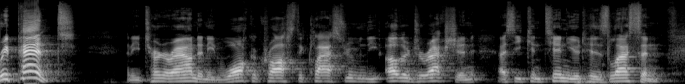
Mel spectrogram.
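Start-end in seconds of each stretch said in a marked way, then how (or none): 0.0-0.8 sudden, very loud, high-pitched yell. Retelling how a Bible teacher demonstrated repentance: imitating a teacher yelling loudly. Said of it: "he'd yell very loudly".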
